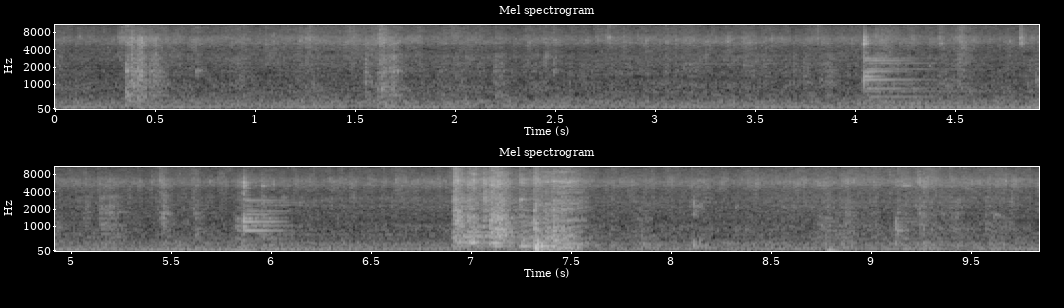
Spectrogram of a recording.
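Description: Vegetables stir-fry over high heat on an electric stove, a steady sizzle broken by louder scraping stirs and a burst of clatter near the end.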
